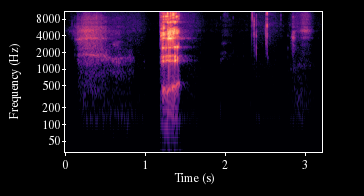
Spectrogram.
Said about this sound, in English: This dude burping on the air.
